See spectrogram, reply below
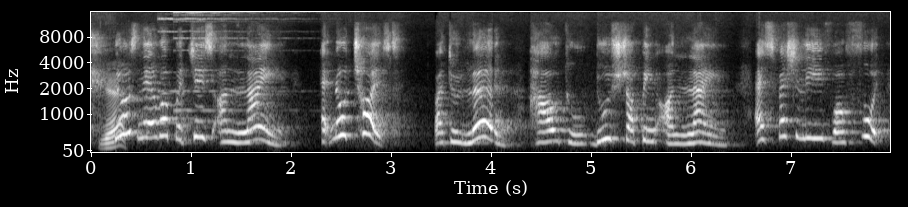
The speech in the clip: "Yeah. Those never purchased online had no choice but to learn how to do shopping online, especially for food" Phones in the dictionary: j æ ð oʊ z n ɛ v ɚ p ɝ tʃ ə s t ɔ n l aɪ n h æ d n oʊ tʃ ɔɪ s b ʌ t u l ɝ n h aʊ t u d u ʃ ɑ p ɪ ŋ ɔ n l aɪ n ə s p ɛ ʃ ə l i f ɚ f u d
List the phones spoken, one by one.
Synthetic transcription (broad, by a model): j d oʊ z n ɛ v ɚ p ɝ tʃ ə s ɔ n l aɪ n h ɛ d n oʊ tʃ ɔɪ s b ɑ t u l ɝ n h aʊ t u d u ʃ ɑ p ɪ ŋ ɔ n l aɪ n ə s p ɛ ʃ ə l i f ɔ f u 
